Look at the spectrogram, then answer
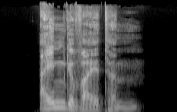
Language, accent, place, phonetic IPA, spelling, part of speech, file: German, Germany, Berlin, [ˈaɪ̯nɡəˌvaɪ̯təm], eingeweihtem, adjective, De-eingeweihtem.ogg
- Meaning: strong dative masculine/neuter singular of eingeweiht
